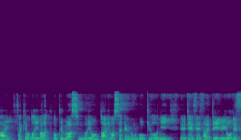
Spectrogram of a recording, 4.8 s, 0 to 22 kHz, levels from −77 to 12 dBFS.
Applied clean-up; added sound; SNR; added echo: neural mask model DeepFilterNet 3.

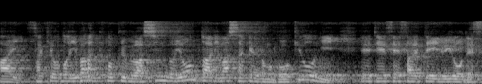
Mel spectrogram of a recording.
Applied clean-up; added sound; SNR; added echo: neural separator model SepFormer DNS4.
